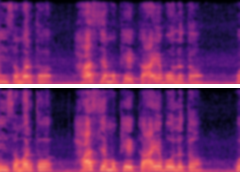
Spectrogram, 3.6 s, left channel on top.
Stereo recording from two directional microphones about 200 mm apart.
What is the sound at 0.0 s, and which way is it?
A woman's voice, 40° right (ahead or behind).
